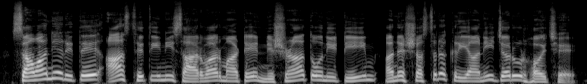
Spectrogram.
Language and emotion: Gujarati, neutral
